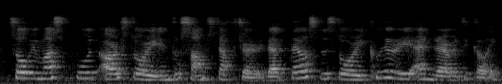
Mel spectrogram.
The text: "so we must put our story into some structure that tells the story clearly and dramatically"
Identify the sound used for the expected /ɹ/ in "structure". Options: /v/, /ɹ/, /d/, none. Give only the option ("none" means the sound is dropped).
/ɹ/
